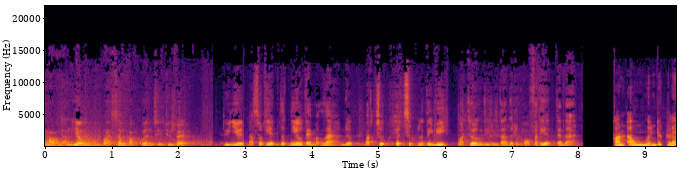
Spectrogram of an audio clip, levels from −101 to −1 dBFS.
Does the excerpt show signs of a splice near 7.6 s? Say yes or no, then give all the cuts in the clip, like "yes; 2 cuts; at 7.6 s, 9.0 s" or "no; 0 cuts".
yes; 2 cuts; at 2.5 s, 7.6 s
